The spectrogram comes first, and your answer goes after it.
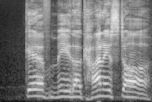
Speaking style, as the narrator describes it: Nylock shouts at the doctor

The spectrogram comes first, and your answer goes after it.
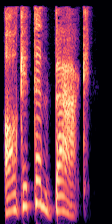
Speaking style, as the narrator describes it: she said fiercely

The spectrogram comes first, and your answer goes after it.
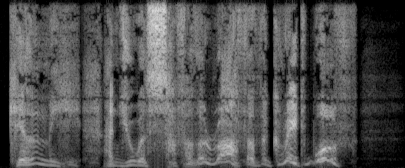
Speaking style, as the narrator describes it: hissed Skarsen

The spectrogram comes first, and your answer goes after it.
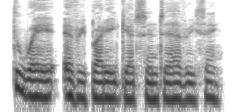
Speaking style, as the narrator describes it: Brady says gently

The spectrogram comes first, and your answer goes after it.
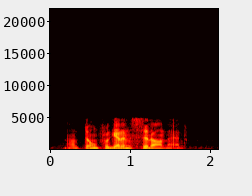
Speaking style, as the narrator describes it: Under his breath, Stu heard him mutter

